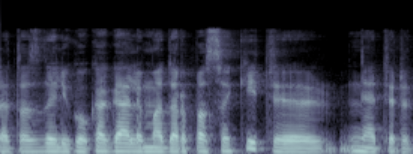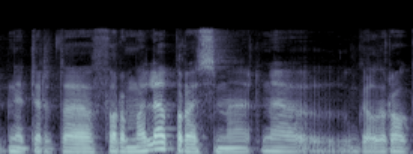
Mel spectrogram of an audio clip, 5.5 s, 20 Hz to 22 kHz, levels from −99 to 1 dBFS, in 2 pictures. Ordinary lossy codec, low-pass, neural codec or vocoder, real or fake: MP3, 96 kbps; 9.9 kHz; none; real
